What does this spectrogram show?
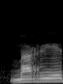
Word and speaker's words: married: Married se pronuncia mare, married. Como air, hair, married. Recordad la palabra en español mérito. Y ya os acercáis un poco.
